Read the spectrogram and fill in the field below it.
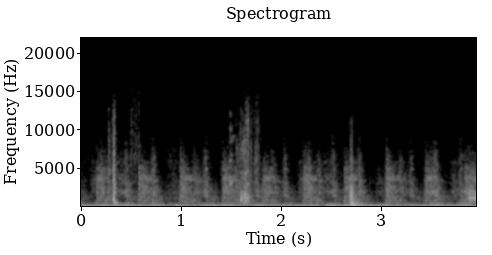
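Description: Metal parts of an engine clank and rattle as it is worked on.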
